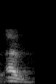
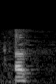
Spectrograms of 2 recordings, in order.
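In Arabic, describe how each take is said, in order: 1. الحرف مجهور، مثل v الإنجليزية. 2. الحرف مهموس، مع احتكاك نفسي. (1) "اذا لم ناتي فيها بصفه الهمس ستكون حرف زي انجليزي" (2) "اما لو اتيت بالهمس"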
